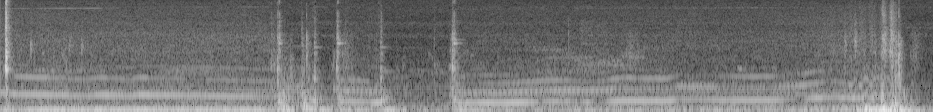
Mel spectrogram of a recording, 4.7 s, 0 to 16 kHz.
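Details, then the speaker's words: 2019 Proton Iriz after two years of ownership, parked outdoors daily: the power window still works but is very loud, with a strained motor whine that sags and climbs as the glass travels and a judder at the end. "number one is the power window it still works of course but it is very very loud listen to this"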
